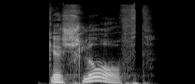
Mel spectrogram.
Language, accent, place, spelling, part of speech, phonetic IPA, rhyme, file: German, Germany, Berlin, geschlurft, verb, [ɡəˈʃlʊʁft], -ʊʁft, De-geschlurft.ogg
- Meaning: past participle of schlurfen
